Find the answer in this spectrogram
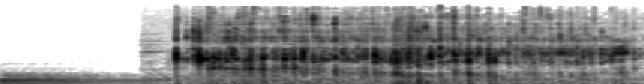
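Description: Hot coffee poured from a carafe into a ceramic mug, a splashing, filling sound that starts about a second in as a low tone fades out.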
